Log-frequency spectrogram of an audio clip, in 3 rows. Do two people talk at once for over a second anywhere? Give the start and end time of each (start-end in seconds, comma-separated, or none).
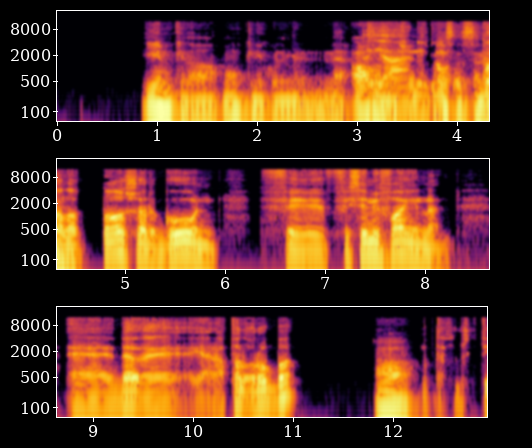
3.1-4.5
